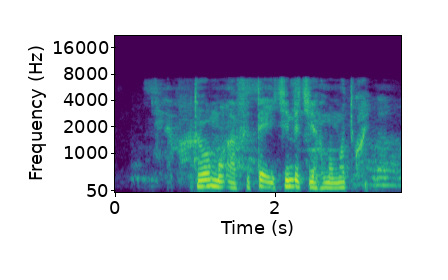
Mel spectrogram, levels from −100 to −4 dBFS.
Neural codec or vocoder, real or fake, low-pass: vocoder, 22.05 kHz, 80 mel bands, WaveNeXt; fake; 7.2 kHz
